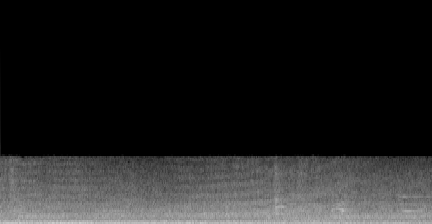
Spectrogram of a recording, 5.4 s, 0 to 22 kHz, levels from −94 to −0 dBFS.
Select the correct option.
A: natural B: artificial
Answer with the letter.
A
